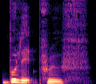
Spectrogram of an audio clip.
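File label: "bulletproof", British English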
